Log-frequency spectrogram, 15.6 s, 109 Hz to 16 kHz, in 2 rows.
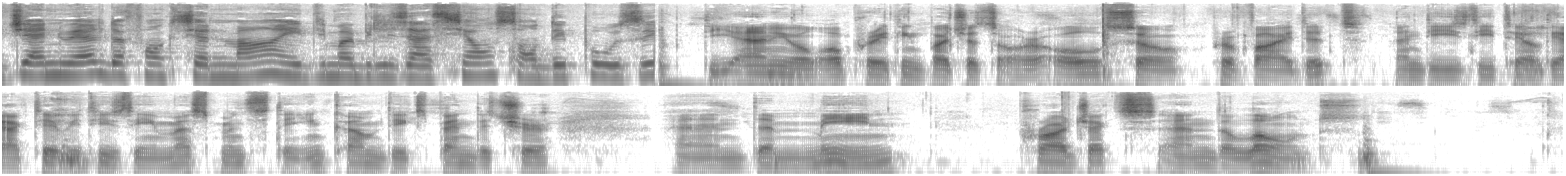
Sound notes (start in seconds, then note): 5.2 speaking French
